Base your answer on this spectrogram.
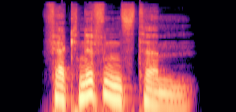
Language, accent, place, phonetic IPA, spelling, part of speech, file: German, Germany, Berlin, [fɛɐ̯ˈknɪfn̩stəm], verkniffenstem, adjective, De-verkniffenstem.ogg
- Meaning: strong dative masculine/neuter singular superlative degree of verkniffen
